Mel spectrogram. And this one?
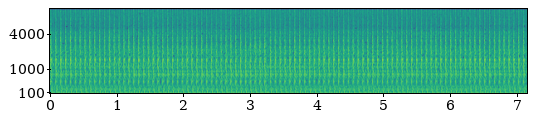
Vehicle Motor Pump Idle Engine Stereo 02
Motor Pump - Idle - Loop.
Gear: Tascam DR-05.
car, engine, generator, idle, industrial, loop, machine, machinery, mechanical, motor, power, pump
